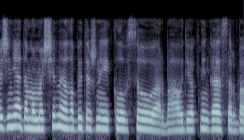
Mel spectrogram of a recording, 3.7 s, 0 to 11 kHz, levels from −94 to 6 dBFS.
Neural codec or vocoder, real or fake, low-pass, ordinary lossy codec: none; real; 7.2 kHz; Opus, 64 kbps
